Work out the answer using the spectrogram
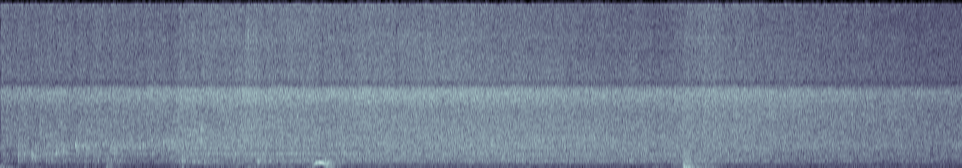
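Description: Chicken drumsticks sizzling in hot oil with cumin seeds in a steel kadai, a loud, steady frying hiss.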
